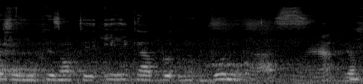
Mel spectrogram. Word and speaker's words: Bonnegrace: Là, je vais vous présenter Erika Bonneras. Voilà. Bien prononcé.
